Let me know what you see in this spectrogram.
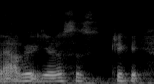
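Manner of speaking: ordinary talk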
